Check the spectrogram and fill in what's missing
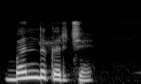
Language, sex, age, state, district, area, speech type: Goan Konkani, female, 18-30, Goa, Canacona, urban, read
